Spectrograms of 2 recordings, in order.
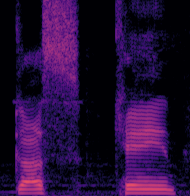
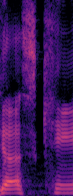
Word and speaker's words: Gus Kane: And up to bat now is Gus Kane. This was one that the coach for Swift Current came up to make sure that we got the pronunciation right. And Gus Kane, a freshman out of Buda, Texas.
